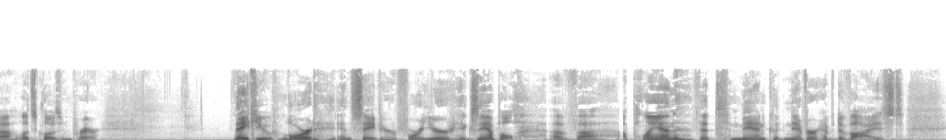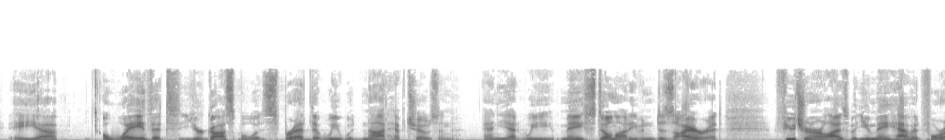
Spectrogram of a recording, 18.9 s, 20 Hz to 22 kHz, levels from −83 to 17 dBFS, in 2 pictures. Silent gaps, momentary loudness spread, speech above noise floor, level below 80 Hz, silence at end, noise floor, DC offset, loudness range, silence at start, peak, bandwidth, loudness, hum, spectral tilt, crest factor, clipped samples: none; 15 LU; 23 dB; -50 dBFS; 0 s; -49 dBFS; under 0.1%; 4 LU; 0 s; -2 dBFS; 11.5 kHz; -26 LUFS; none; -4.5 dB/octave; 24 dB; under 0.1%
